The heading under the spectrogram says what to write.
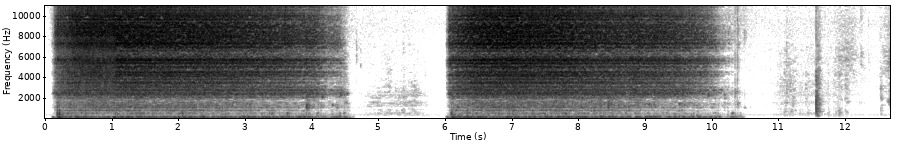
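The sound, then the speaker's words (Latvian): Two long, loud bursts of bubbling and gurgling through liquid in an electronic water pipe as someone inhales hard, each lasting about four seconds with a short quiet pause between them. “Burbuļo trubā jau esam laikam ierauši šķidrumi.”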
